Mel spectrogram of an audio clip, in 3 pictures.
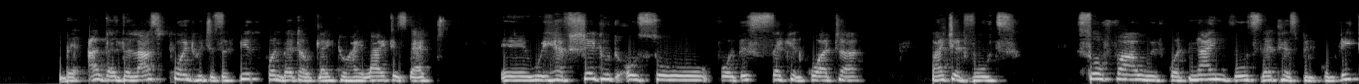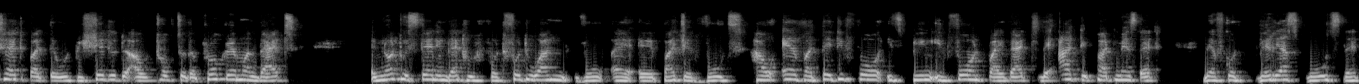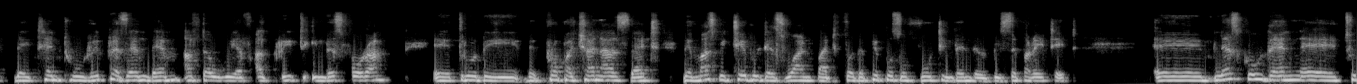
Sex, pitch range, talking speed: female, 175-210 Hz, 175 wpm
